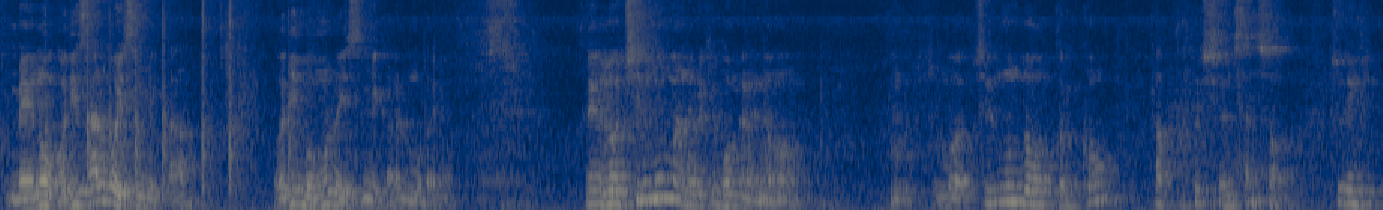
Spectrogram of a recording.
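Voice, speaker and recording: Male pastor, mid-pitched, relaxed conversational sermon; distant mic in a very echoey hall with faint ambience. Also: a little hiss or hum. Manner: conversational preaching, paraphrasing scripture in casual speech.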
